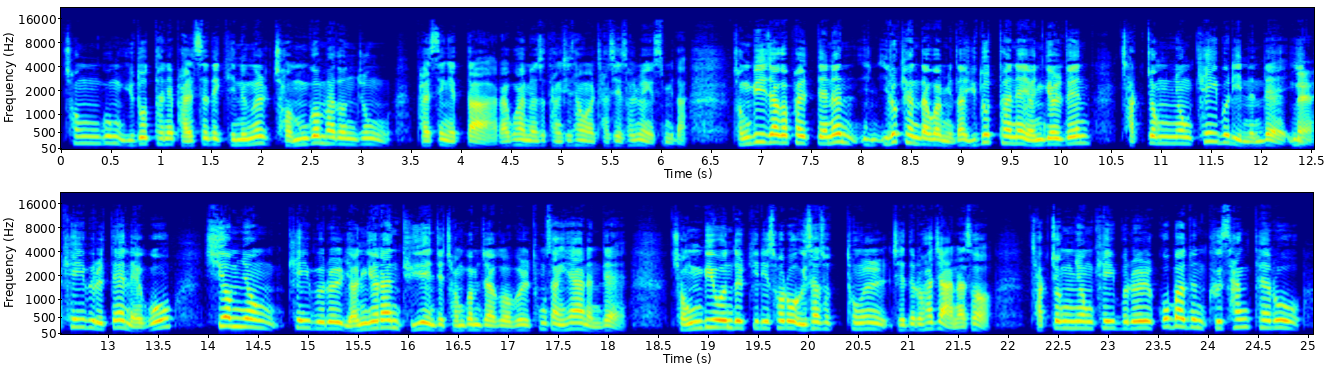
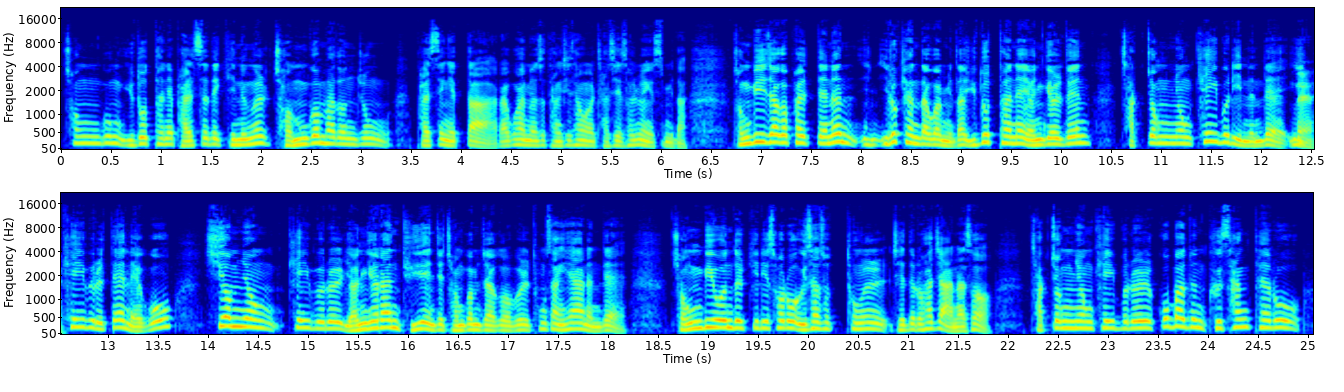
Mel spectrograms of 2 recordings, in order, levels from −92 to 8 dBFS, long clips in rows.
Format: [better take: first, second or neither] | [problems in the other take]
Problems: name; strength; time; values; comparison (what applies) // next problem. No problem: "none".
second | thin; somewhat; fading below 350 Hz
